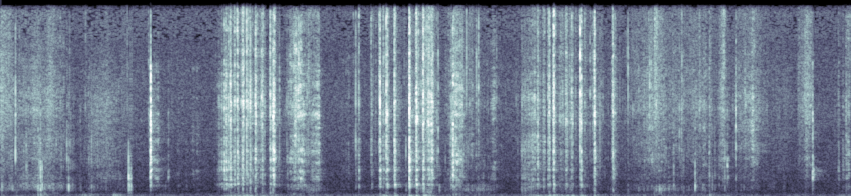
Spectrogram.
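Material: Soap.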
